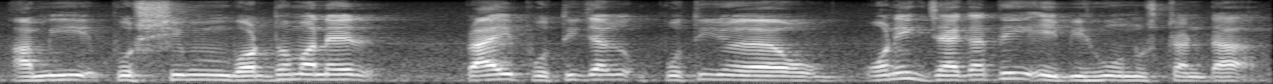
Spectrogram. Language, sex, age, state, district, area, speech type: Bengali, male, 60+, West Bengal, Paschim Bardhaman, urban, spontaneous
